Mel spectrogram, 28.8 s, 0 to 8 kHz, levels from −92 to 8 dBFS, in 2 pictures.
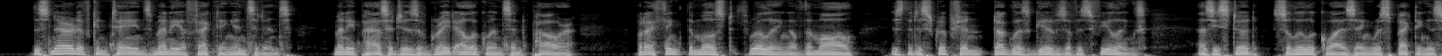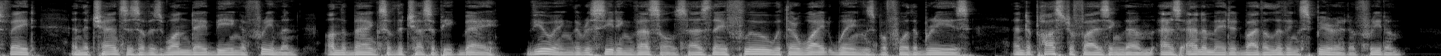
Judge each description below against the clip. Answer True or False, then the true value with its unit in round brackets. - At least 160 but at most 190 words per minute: True (175 wpm)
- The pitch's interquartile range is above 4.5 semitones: False (2.8 semitones)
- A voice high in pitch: False (100 Hz)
